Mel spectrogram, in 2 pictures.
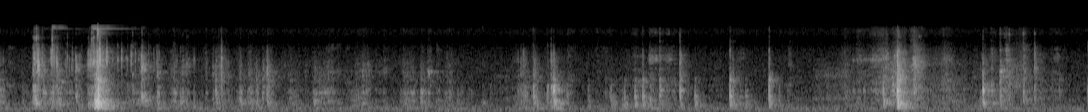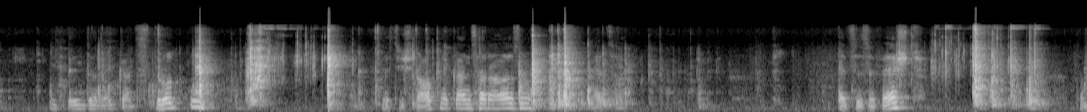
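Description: Pieces of wood knock and clatter on a saw table.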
